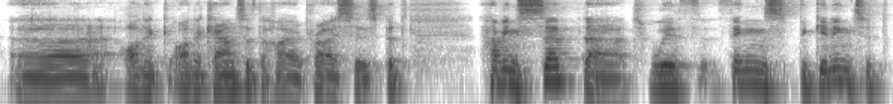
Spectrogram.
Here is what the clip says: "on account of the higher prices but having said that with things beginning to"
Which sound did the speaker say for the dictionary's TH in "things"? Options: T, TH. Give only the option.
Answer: TH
